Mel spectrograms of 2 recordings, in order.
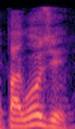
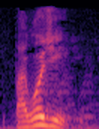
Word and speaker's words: pagode: Carullón dice, es pagoye, así se pronuncia. Pagoyi.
